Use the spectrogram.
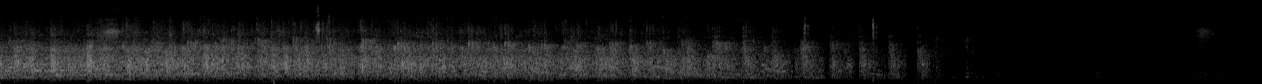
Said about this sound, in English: Why don't we all stand and clap our hands together tonight? Hallelujah! Hallelujah!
